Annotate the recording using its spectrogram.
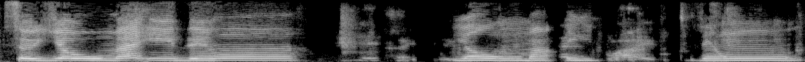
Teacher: So because tu is not, the ta is not part of those 6 letters, we will make sure that we give the dal a nasal sound, so we hide it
